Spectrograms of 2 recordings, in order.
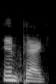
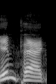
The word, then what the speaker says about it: EMPKT: Impact, spelled EMPKT, pronounced Impact. Jewel had it right all along. She actually messaged me and said, just so you know, it's pronounced like Impact.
